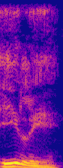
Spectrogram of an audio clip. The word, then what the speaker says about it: Ely: Could it be Eli? References. I don't know. It's Ely is the pronunciation.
